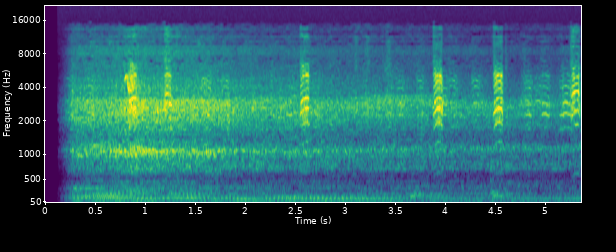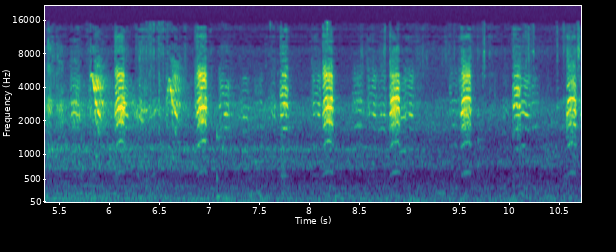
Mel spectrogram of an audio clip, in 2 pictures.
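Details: Four zebra finch chicks (one albino, two white pied, one fawn) give a buzzy, nasal chorus, then short rasping calls repeated nearly twice a second.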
